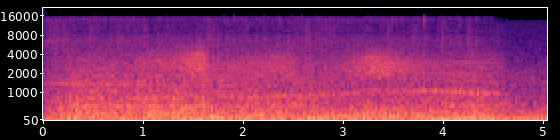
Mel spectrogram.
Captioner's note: rain and Thunder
